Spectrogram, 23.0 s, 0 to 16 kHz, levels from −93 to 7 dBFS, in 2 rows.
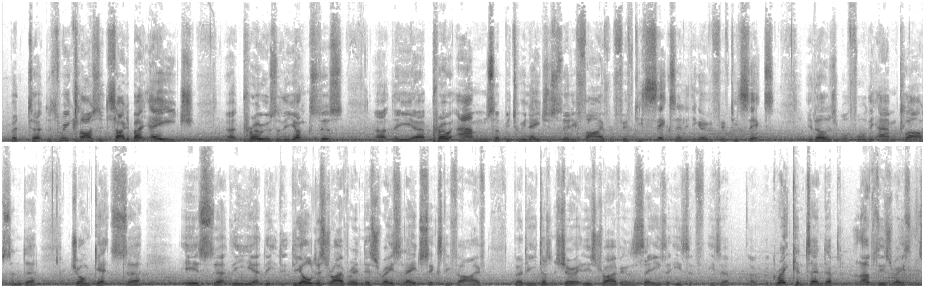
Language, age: English, 50-69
